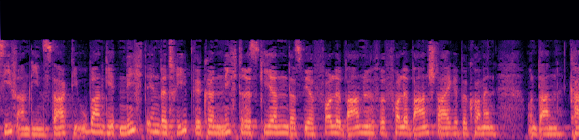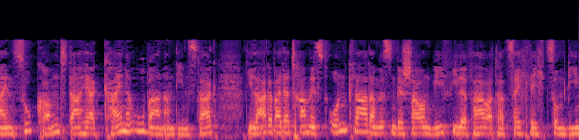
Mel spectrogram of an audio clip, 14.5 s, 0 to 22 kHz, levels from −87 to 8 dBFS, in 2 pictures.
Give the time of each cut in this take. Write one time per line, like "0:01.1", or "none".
none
